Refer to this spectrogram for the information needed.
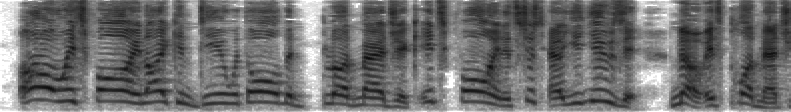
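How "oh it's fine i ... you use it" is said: high-pitched mock Welsh accent. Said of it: "Your Welsh accent is horrible".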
